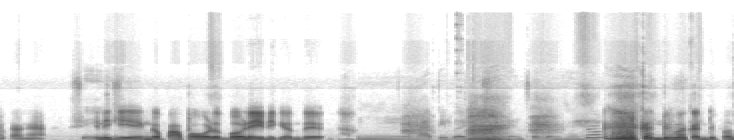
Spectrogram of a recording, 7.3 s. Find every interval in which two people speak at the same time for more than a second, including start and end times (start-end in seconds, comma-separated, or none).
none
